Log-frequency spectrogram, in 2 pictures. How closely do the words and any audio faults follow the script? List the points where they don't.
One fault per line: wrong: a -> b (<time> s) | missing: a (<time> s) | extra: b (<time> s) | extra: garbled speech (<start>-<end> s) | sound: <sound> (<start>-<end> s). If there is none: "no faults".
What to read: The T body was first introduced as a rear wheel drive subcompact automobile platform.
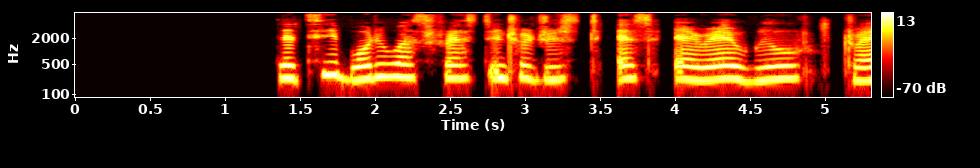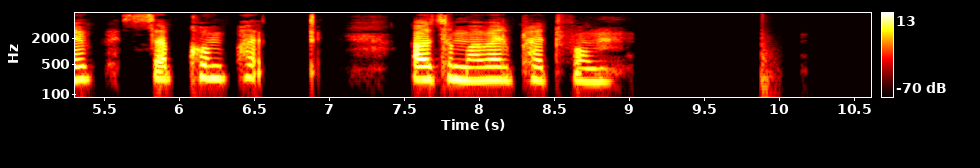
sound: thud (9.9-10.0 s)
